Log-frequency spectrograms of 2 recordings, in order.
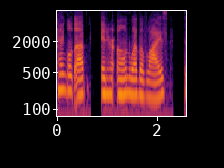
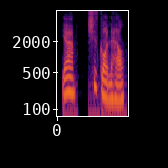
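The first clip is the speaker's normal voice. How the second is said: ordinary delivery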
